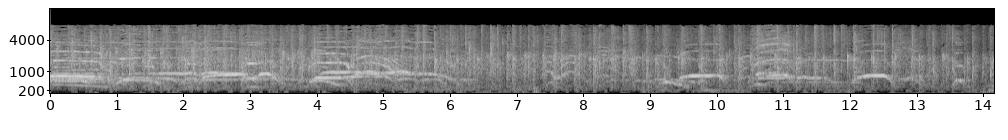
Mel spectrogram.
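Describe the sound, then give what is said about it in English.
A live audience at a coffee house open mic night cheers, whoops and applauds in a dense, steady wash of clapping, with high shouted whoops rising above it throughout. “Yeah! We have live crowd tonight.”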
